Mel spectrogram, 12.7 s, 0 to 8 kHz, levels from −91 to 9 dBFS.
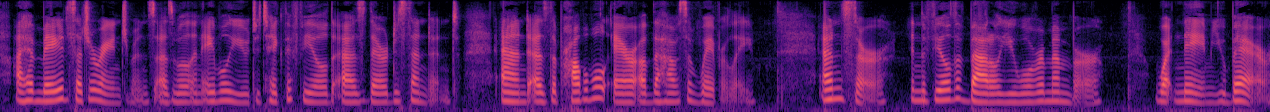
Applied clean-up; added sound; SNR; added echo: none; none; none; none.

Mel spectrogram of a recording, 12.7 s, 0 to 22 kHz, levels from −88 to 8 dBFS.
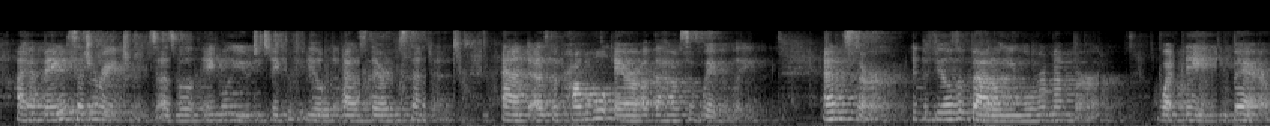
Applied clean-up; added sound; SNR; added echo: neural separator model SepFormer DNS4.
